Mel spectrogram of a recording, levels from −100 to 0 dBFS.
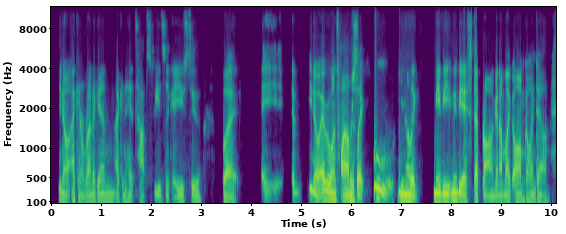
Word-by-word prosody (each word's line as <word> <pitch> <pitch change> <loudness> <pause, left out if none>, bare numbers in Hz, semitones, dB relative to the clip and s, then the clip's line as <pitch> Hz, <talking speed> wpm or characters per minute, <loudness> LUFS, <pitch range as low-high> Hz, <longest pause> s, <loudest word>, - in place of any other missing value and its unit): you 145 - -4
know, 105 -3 -2
I 125 - -3
can 110 - -8
run 105 +3 -5
again, 115 0 -5
I 110 - -5
can 105 - -11
hit 100 - -8
top - - -8
speeds 110 -1 -8
like 100 - -11
I - - -8
used 105 +4 -6
to, 110 -1 -5 0.4
but, - - -1 0.5
a 235 - -10 0.2
ev 250 - -6 0.2
you 310 - +2
know, 265 - +4
every 140 -2 +5
once 120 -2 +4
in - - -20
while, 100 - +6
I'm - - +4
just 110 - +1
like, - - +3 0.2
"Ooh" 325 +4 +2
you 115 - +3
know, 110 0 +6
like, 95 -4 +3 0.3
"Maybe 120 -1 +5
Maybe 125 -2 +5
I - - -3
stepped - - -1
wrong," 95 +1 -1
and 100 - -2
I'm 105 - -2
like, 105 -1 -1
"Oh, - - +1
I'm 110 +1 -1
going 115 -2 -4
down." 110 -2 -6
110 Hz, 255 wpm, -20 LUFS, 105-125 Hz, 0.5 s, while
